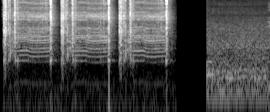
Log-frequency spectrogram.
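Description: Camera shutter clicks, about five sharp ones spaced under a second apart, over a held pitched tone. It cuts off suddenly, and after a short gap a steady hiss with a low hum follows.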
